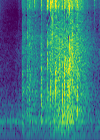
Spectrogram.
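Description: A deck of tarot cards being shuffled in the hand: a quick rattle of many card clicks starting about half a second in and lasting about a second and a half.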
